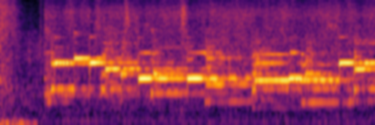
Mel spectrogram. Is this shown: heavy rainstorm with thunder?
no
